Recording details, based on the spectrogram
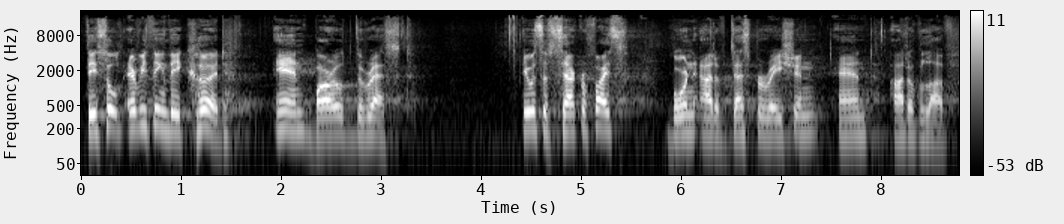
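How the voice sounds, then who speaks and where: A man in his forties from El Salvador, sharing a personal testimony with his church family in a reflective, measured way with frequent fillers. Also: fairly high pitch, in a large hall.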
